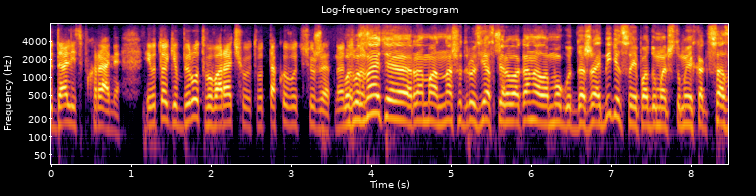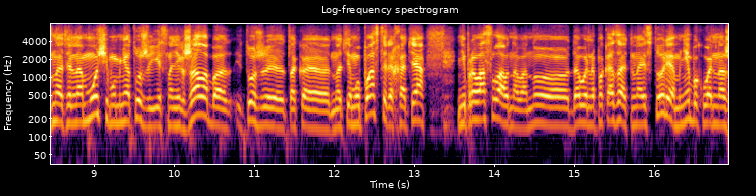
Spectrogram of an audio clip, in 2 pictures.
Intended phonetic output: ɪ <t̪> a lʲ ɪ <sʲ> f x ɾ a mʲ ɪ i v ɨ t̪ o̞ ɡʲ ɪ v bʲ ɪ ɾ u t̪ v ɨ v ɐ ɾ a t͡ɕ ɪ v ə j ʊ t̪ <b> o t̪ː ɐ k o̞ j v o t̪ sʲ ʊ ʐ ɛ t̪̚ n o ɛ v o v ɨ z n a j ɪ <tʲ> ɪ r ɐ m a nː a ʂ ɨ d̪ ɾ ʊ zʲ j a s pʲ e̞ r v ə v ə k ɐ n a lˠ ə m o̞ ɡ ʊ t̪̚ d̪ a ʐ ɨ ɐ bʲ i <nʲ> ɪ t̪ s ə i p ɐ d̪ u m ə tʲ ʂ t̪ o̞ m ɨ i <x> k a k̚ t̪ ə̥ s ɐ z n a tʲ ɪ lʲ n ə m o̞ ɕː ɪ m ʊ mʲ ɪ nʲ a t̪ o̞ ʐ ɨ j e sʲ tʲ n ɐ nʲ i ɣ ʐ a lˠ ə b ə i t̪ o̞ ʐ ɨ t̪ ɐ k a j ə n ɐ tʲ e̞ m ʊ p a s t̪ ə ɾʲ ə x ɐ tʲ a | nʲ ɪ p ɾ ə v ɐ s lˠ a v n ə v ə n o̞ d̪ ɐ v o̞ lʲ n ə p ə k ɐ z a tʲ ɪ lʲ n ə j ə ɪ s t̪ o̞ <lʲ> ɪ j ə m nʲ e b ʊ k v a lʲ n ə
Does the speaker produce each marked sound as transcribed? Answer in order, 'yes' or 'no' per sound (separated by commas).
no, yes, no, yes, no, yes, no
